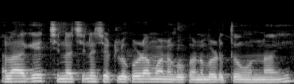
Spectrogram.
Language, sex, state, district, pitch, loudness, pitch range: Telugu, male, Telangana, Hyderabad, 125 Hz, -14 LUFS, 115-135 Hz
